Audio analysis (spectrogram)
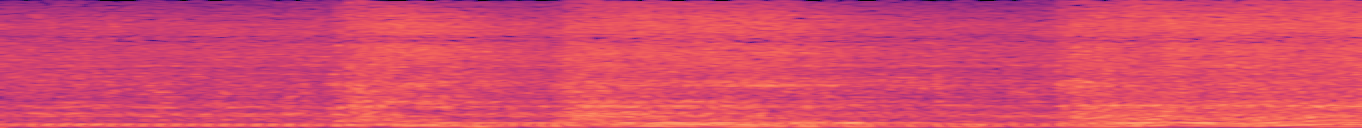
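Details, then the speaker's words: Suzuki Nex FI scooter, weak on climbs, rear wheel spinning with engine running; harsh rough growl rising and falling with revs, quieter when the wheel is braked; gearbox bearings or CVT suspected. "Suzuki Nex itu suaranya wah kalau buat nanjak itu benar-benar ngempos banget roda diputar segini aja udah suaranya seperti ini Ini masalahnya adalah CVT kalau nggak lahar sini kalau nggak di bagian gearboxnya"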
